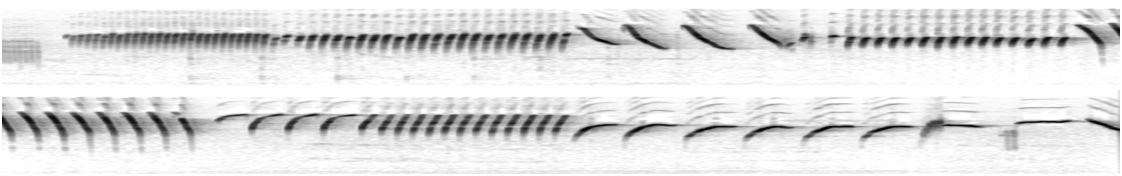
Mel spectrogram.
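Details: Belgian canary performing training song: long varied sequence of buzzing trills, sharp downward-swept whistles and rolling rattles changing every second or two, ending in a series of slurred whistled notes, with a faint low hum beneath.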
